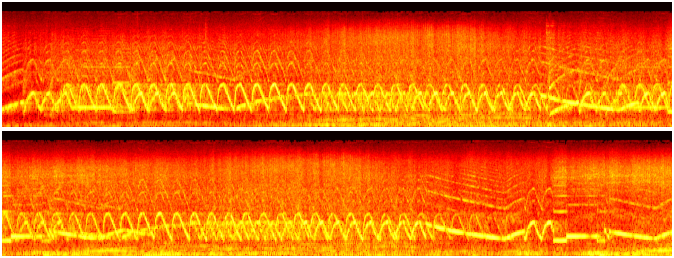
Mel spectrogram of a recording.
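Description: Fire truck siren, switching between a fast yelp that sweeps up and down several times a second and a slower rising and falling wail, over the truck's engine running.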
